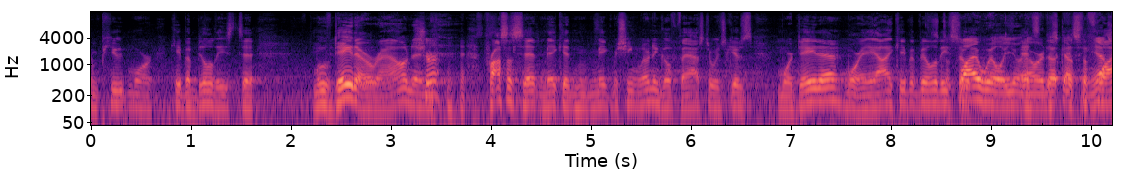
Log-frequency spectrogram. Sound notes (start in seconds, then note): 3.3 laughs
